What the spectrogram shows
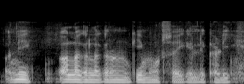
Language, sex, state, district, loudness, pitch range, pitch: Hindi, male, Bihar, Vaishali, -18 LUFS, 105-115 Hz, 105 Hz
